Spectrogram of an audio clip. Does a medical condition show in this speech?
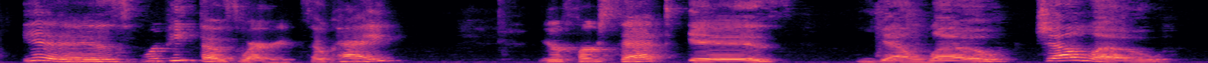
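No.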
